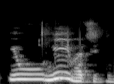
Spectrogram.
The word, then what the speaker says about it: यूनिवर्सिटी: गलती से भी यूनिवर्सिटी के बोले एन नहीं लगाएंगे, वॉवेल तो जरूर है, ये उच्चारण है यूनिवर्सिटी, यूनिवर्सिटी, ई ऊ दोनों एक साथ आ जाता है।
